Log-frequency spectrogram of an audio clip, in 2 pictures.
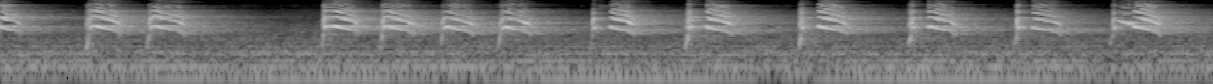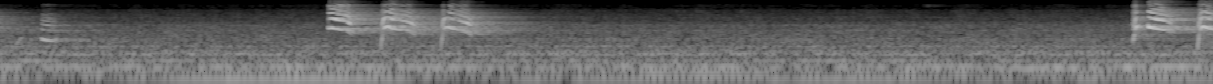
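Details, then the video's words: Indian ringneck parakeet, relaxing, giving harsh descending squawks in bursts of several notes with short pauses between groups, in a quiet indoor room. "Indian Ringneck Parakeet Relaxing And Making Sound"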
